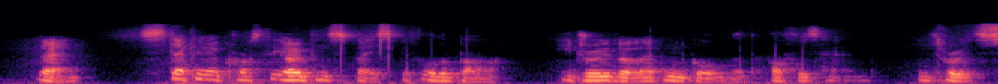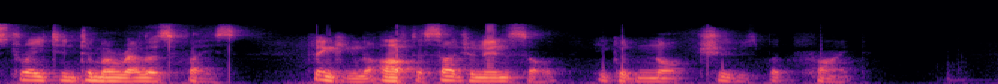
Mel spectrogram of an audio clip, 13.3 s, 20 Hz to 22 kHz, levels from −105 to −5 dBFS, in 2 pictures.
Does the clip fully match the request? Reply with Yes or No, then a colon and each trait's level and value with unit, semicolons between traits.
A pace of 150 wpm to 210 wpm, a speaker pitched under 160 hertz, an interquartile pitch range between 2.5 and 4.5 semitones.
Yes: average, 160 wpm; low, 135 Hz; average, 2.9 semitones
